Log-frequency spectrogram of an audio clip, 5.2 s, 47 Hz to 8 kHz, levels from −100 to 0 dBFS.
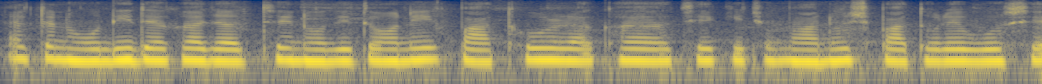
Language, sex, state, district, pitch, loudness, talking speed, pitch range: Bengali, female, Odisha, Khordha, 205 Hz, -13 LUFS, 150 wpm, 195-210 Hz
